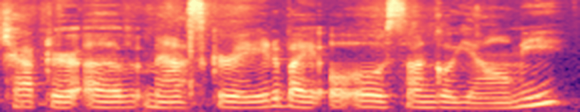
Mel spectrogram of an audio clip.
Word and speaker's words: Sangoyomi: And then I listened to the first chapter of Masquerade by Oo Sangoyomi. Sangoyomi. That's how they pronounced it in the audiobook.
